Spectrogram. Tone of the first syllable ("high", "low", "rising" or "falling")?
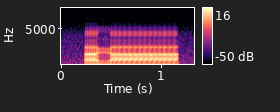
high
